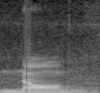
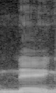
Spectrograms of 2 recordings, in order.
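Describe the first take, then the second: First: The vowel rhymes with Kong. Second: The vowel does not rhyme with Kong. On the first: Locals say it this way. "they say Nong. Like rhymes with Kong" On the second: Other people say it this way. "They don't say Nang"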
